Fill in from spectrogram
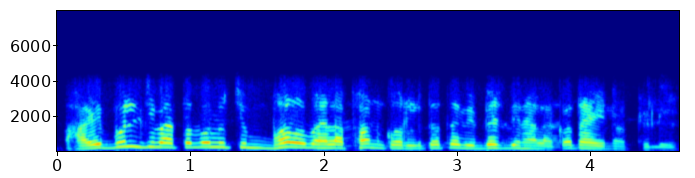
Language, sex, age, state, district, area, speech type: Odia, male, 45-60, Odisha, Nabarangpur, rural, conversation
